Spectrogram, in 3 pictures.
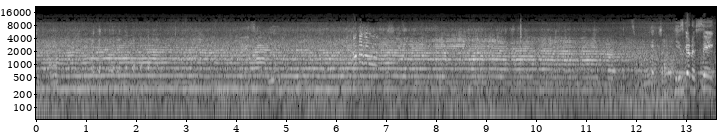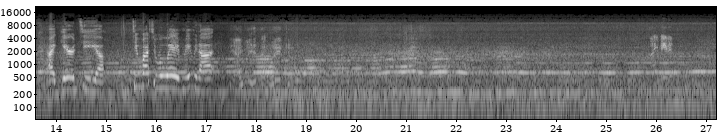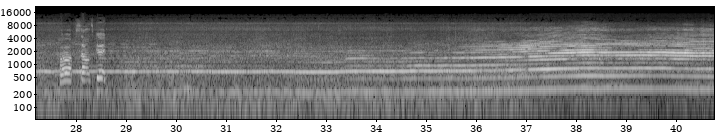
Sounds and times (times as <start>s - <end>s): Motorboat, speedboat: 0.0s - 40.7s.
